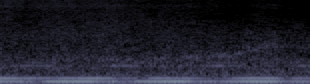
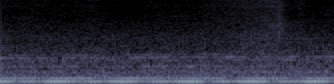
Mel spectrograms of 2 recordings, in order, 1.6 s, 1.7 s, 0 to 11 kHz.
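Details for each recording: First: Codep 48-inch cast-iron spinner ceiling fan on speed control at medium: low steady even hum with gentle regular cyclic pulse, no rattle or scrape; normal motor hum (earlier vibration came from canopy). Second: Codep 48-inch spinner ceiling fan, heavy cast iron motor, started on high via 4-speed Casablanca control: steady low electrical hum with soft pulsing whoosh, slow spin-up due to heavy motor.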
